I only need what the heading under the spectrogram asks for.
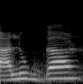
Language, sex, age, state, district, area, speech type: Bengali, female, 18-30, West Bengal, Alipurduar, rural, spontaneous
